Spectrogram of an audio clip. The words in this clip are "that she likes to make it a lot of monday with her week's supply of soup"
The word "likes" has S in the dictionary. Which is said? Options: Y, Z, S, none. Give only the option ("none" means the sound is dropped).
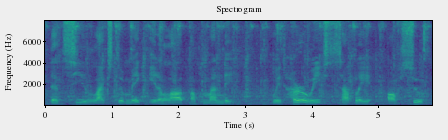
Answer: S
